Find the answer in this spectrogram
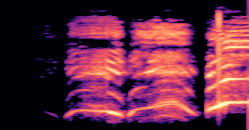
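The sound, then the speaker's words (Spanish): A voice imitates a woman hyperventilating from crying: three strained, whimpering gasps in quick succession, the last one sharper and higher-pitched, with no words spoken. “Y la otra hiperventilándose del llanto y la otra.”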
